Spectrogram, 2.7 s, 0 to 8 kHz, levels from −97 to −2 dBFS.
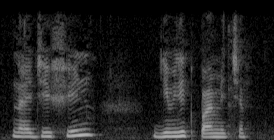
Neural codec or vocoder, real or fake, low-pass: none; real; 7.2 kHz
